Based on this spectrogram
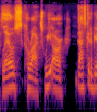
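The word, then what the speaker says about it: Leos Carax: you are the expert is it laos or leo's carax is that how we pronounce that filmmaker's name yeah leo's carrax yes leos karax we are that's gonna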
